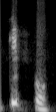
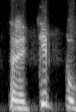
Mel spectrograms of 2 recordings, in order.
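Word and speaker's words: 切符: দেখুন এক নাম্বার আছে কিপকু কিপকু মানে হচ্ছে টিকেট এখন দেখুন কি এর পরে যে প আছে না এইযে পটা কিন্তু ডবল উচ্চারণ তসর কারণে কি ডবল উচ্চারণ হয়ে গেছে গা সরি কিপ্পু কিপ্পু মানে হচ্ছে টিকেট মানে পটা ডবল উচ্চারণ হইছে তাহলে কিপ্পু মানে টিকেট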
